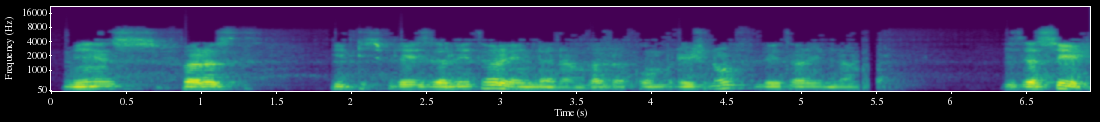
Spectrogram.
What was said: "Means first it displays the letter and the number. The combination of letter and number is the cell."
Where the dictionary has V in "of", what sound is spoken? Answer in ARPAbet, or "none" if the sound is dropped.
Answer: F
